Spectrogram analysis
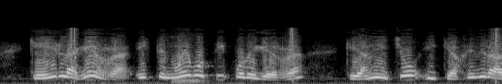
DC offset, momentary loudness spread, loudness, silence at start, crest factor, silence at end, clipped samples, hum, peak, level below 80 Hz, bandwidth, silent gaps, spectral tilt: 0.2%; 6 LU; -21 LUFS; 0.05 s; 14 dB; 0 s; under 0.1%; none; -6 dBFS; -52 dBFS; 5.8 kHz; none; -9.5 dB/octave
